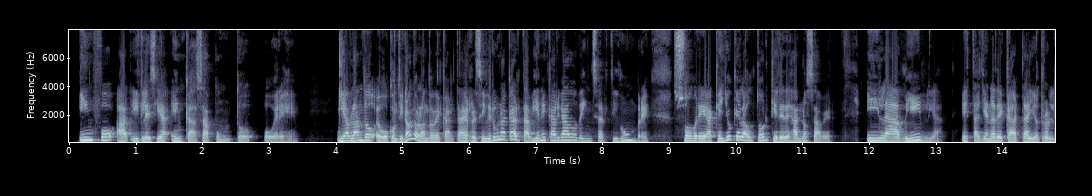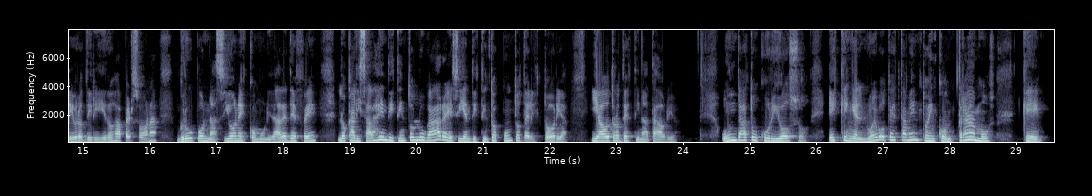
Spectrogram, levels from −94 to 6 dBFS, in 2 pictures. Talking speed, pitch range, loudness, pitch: 140 wpm, 155-200 Hz, -19 LUFS, 170 Hz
